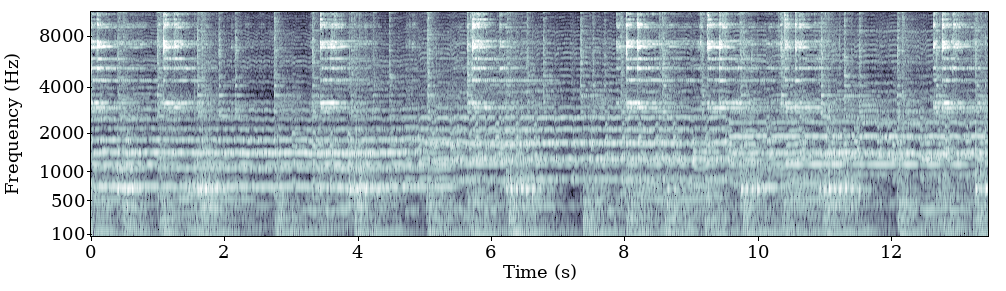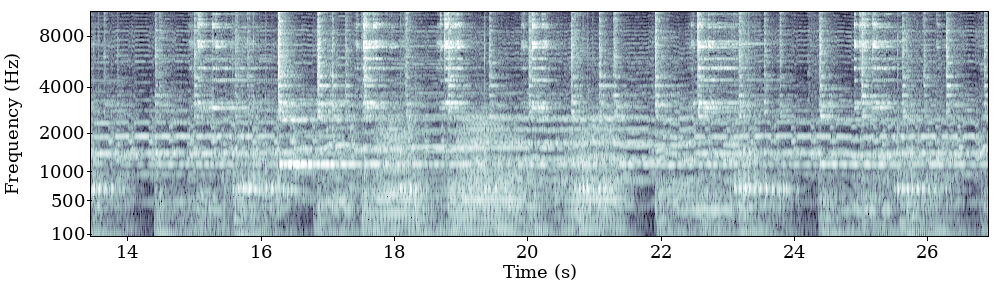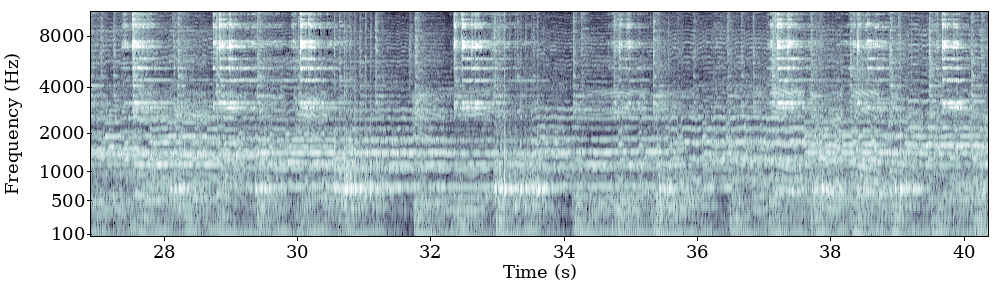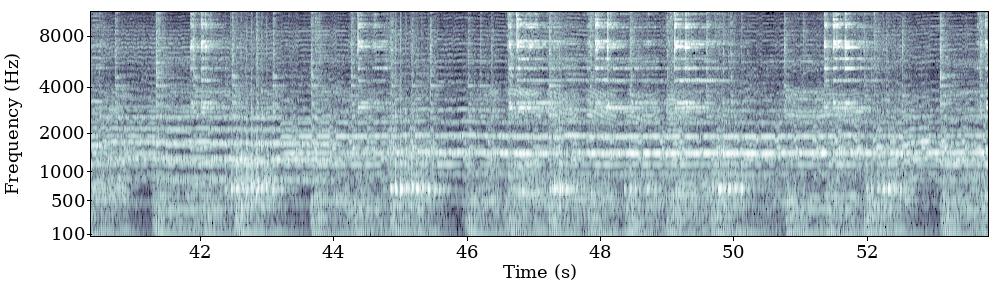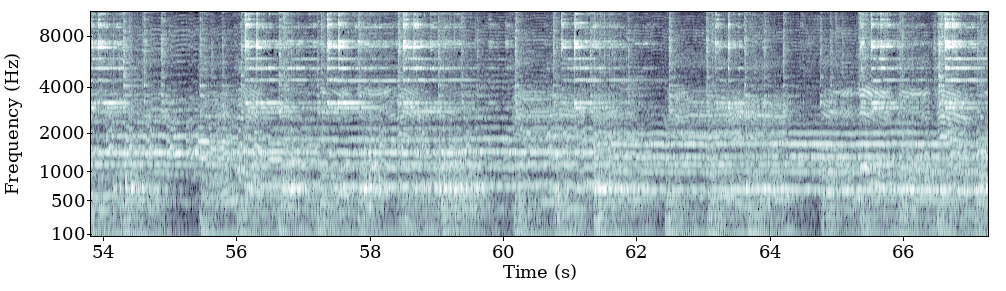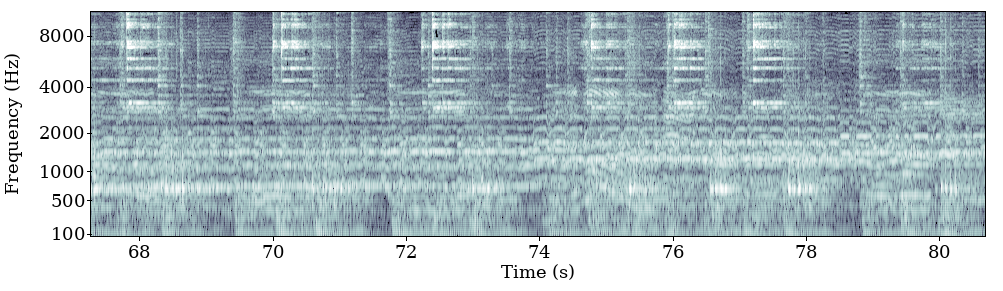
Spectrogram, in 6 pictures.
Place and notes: Bhutan - Rimdro
Mang gi Rimdro(puja), Dho Jaga Lama, Phaduna DSP center, Choki Yoezer, M-5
